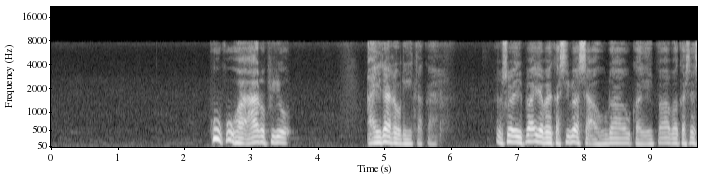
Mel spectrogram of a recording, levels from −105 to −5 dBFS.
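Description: Throughout the speech, the signal has likely passed through Bluetooth LC3 compression, the LE Audio transform codec, at a low rate that fits a 32 kbps setting with 10 ms frames. Short of bits, the encoder discards much of the upper spectrum and fills the gaps with shaped noise. The damage is plainly audible: the sound carries a breathy, grainy edge, and nothing survives above 7.7 kHz, so the top end sounds dull and cut off.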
